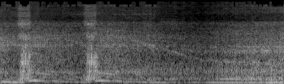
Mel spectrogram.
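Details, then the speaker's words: 1993 Honda CBR900RR California spec four, after new header gaskets and a four-carb sync (number three as base), warm, temperature a bit high with fans on: crisp throttle blips rising and settling to a steady idle. More responsive, no more clutch rattle, running smooth. "much more responsive so no more clutch rattle this thing is running smooth now so very happy about that"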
